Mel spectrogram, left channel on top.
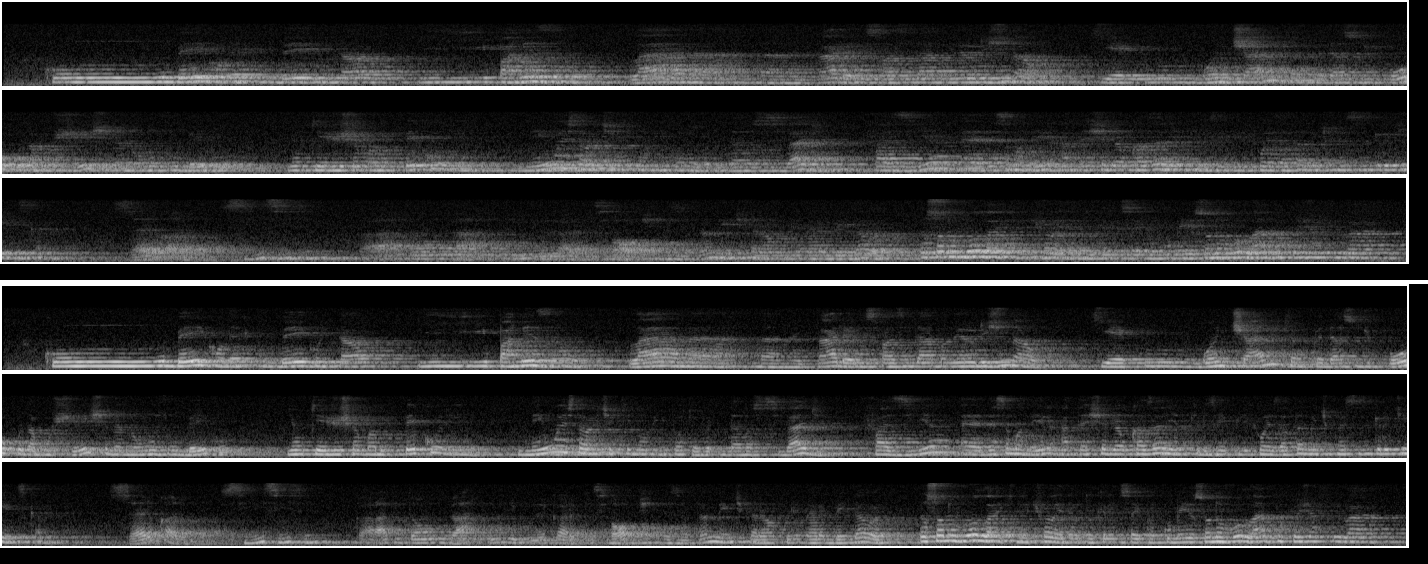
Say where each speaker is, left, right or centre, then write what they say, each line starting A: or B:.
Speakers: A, on the right; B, on the right.
A: com o bacon, né? Com bacon e tal, e, e o parmesão. Lá na, na Itália, eles fazem da maneira original, que é com guanciale, que é um pedaço de porco da bochecha, né? Não usam um bacon, e um queijo chamado pecorino. E nenhum restaurante aqui no, em Porto, Ve- na nossa cidade fazia eh, dessa maneira até chegar o casarino, que eles replicam exatamente com esses ingredientes, cara.
B: Sério, cara?
A: Sim, sim, sim.
B: Caraca, então é um lugar único, né, cara? Que
A: Sim,
B: top.
A: exatamente, cara. É uma culinária bem da hora. Eu só não vou lá, é que nem eu te falei, né? Eu tô querendo sair pra comer, eu só não vou lá porque eu já fui lá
